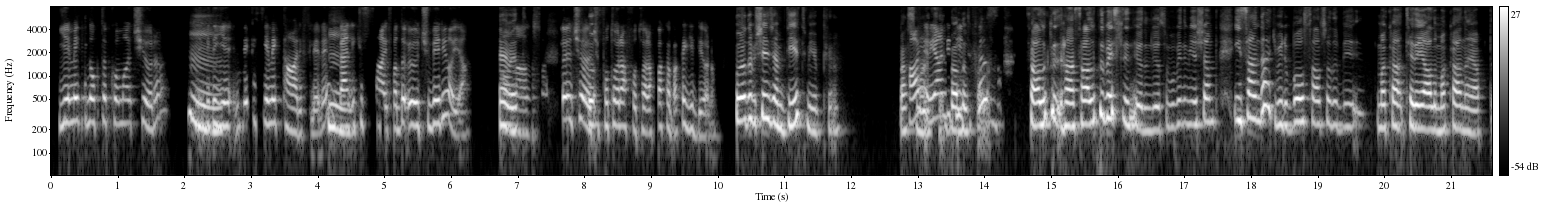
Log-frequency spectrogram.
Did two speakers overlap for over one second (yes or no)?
yes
